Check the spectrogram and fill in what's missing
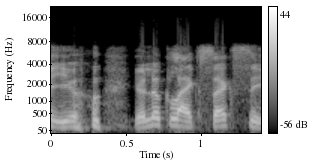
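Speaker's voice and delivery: put-on speaking in an Indian accent.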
